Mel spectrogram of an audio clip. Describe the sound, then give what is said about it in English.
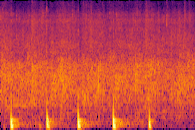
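Five separate, evenly spaced claps ring out over about a second and a half, each a short dull smack with quiet pauses between them and no talking; the audience is clapping for the volunteers, the media and sound team, the ushers and the children's helpers. “Give them a big old clap.”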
